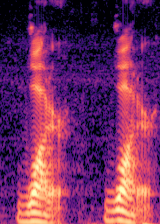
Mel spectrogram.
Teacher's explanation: Often when the T, you have a T sound in the middle of a word, the flap T sounds like a D, a very soft D. So if you hear me saying unwittingly, you're not really going to hear that T much. It's going to sound like a light D sound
